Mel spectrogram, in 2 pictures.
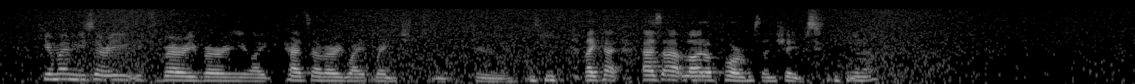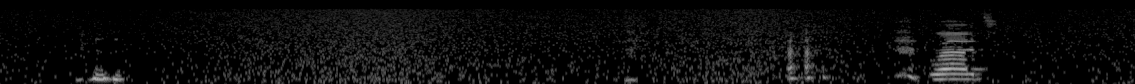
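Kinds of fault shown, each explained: Overdone noise removal: the noise reduction was pushed way too hard across the whole speech clip, so any frequency band that sat close to what it took for noise got pulled down or shut off entirely, and the softer parts of the voice went along with it. You can hear it in the gaps, which drop to near silence with little twinkling specks.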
